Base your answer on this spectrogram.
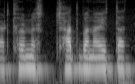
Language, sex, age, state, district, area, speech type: Kashmiri, male, 18-30, Jammu and Kashmir, Kulgam, rural, spontaneous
